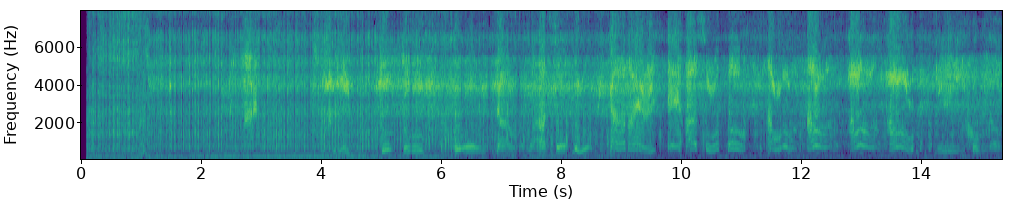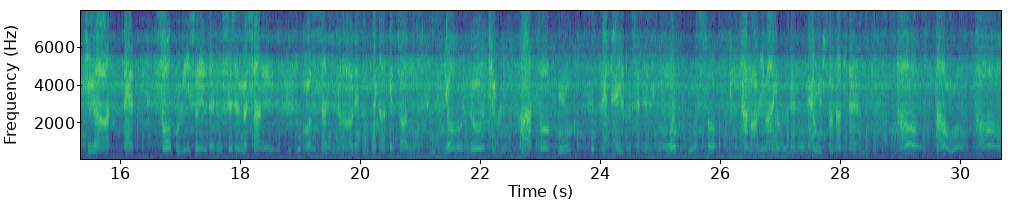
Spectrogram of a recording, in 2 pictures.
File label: car-to-car wireless talking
